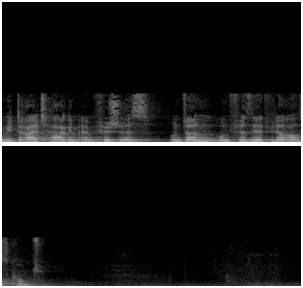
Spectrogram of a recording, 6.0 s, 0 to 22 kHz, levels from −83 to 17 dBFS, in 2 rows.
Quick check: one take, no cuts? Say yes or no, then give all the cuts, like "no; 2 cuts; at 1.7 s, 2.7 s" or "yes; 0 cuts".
yes; 0 cuts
